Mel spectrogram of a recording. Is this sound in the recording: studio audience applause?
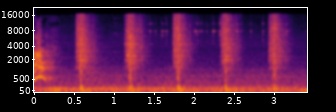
no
